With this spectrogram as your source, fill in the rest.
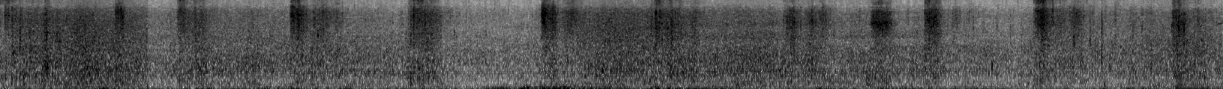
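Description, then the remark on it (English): Sea water laps and splashes against seaweed-strewn rocks in a steady wash, with brief brighter surges every second or so and a constant breezy rush underneath. No one speaks. “couple of gulls going over the sea, lapping at these seaweed strewn rocks.”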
